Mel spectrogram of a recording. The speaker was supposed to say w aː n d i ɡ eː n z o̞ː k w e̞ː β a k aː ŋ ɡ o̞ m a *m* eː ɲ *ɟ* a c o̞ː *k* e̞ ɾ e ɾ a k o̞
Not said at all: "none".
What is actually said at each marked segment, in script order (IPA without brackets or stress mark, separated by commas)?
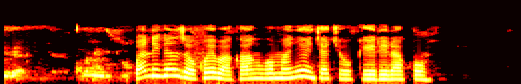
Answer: ɲ, c, k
